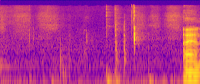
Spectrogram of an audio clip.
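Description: Several faint, sharp clicks from a computer mouse and keyboard being worked, bunched together in the second half after a quiet first second.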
